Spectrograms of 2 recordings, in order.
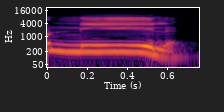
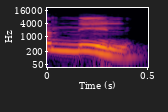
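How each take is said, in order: First: नील with the ee held long; drawn-out long ee. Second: नील cut short to "nil", with a brief i. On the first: Teacher shows how to read it, long ee drawn out. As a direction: stretch the vowel in नील. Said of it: "इसी तरीके से पढ़ना आपको". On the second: Teacher shows how not to read it, vowel short. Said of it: "छोटी ई की मात्रा का उच्चारण". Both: Shown as a demonstration.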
